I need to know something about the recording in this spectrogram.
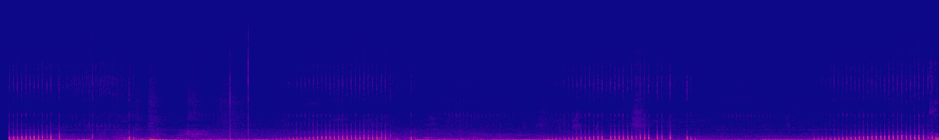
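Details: Sleeping domestic cat snoring; slow, breathy rasping swells rise and fall roughly every two to three seconds, low and rough, with a faint steady hum underneath.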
